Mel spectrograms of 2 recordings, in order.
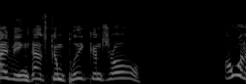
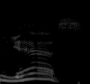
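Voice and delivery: soft yes; 10 dB quieter than usual. Acted. Jesus answers in story.

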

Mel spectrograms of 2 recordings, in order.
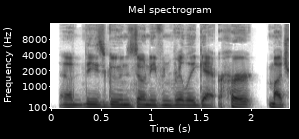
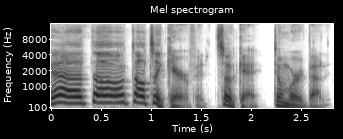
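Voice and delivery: casual Superman; faster than usual. Retold or imitated. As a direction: brush off the bullets like it's nothing, squeaky high and breezy. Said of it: "kinda having a casual conversation".

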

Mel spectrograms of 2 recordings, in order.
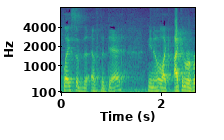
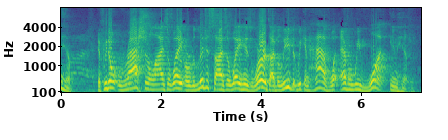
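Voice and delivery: raised, urgent sermon delivery; impassioned preaching; 4 semitones higher than usual. Real, not acted. Preacher urges congregation to believe, impassioned preaching. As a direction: press the conviction home, line after line.

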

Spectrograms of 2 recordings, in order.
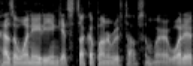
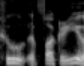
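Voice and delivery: mock confrontation; 10 semitones higher than usual. Manager confronting intruder.

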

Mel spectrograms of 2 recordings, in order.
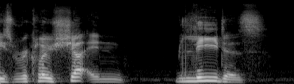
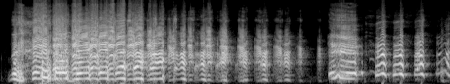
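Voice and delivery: evil laugh; 8 semitones higher, 7 dB louder than usual. Pretend. Villain bit, loud cackle.

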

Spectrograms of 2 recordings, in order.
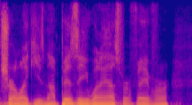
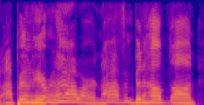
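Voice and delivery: imitated complaining yell; 8 semitones higher than usual. Retelling the ER patient's complaint, imitated high yell. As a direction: imitate an angry patient hollering from next door. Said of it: "he was yelling 'cause he's like".

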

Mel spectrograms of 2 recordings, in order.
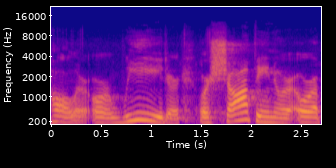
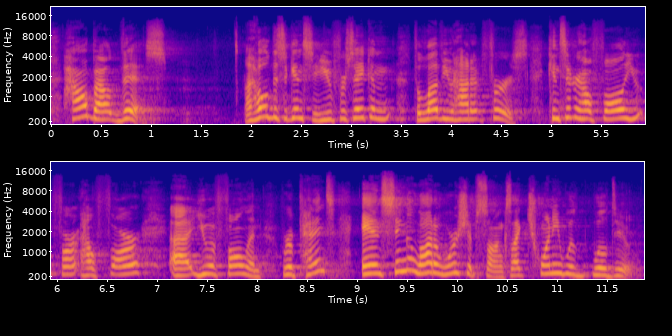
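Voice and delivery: louder, higher, lightly hammed-up God; mock God voice; 6 semitones higher, 5 dB louder than usual. God giving a wishful concrete command, hammed up. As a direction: voice God as if giving easy orders. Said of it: "It's like".

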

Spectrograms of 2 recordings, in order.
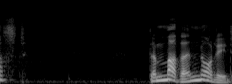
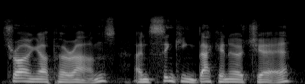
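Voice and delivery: ordinary delivery, nothing marked

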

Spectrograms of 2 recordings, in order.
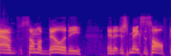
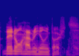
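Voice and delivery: ordinary talk

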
